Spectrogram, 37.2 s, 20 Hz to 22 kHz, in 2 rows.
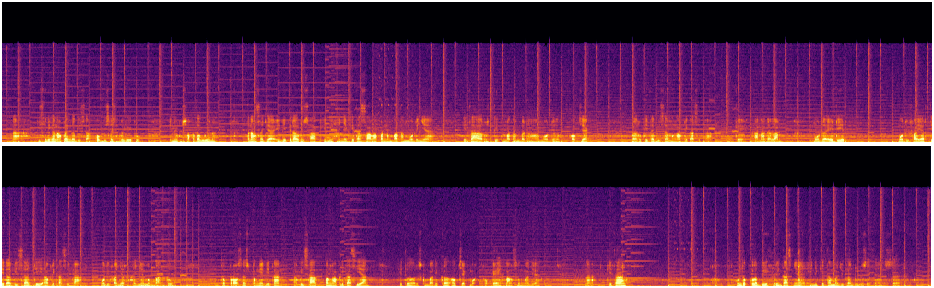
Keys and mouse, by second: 28.4-30.0 middle drag, 31.7 KP_3, 35.4 g.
